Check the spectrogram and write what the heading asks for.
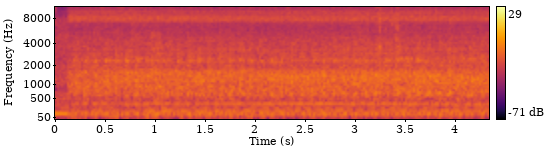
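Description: A steady mechanical hum with an even hiss, unchanging throughout.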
